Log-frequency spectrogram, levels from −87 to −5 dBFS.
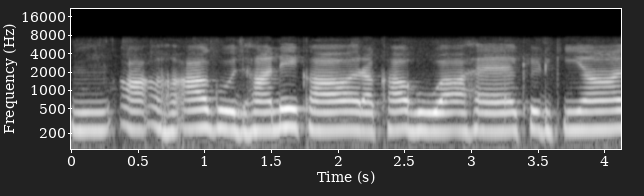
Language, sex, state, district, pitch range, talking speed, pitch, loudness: Hindi, female, Bihar, Purnia, 220-230 Hz, 130 wpm, 225 Hz, -14 LUFS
